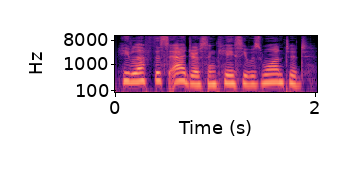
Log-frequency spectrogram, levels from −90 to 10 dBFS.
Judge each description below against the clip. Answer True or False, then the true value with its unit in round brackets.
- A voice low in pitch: False (200 Hz)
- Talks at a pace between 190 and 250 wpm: False (265 wpm)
